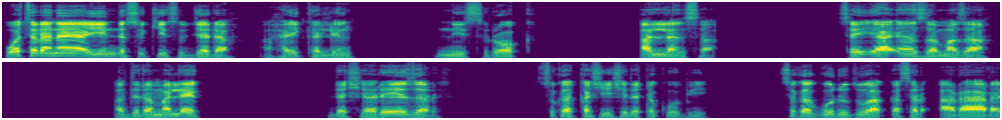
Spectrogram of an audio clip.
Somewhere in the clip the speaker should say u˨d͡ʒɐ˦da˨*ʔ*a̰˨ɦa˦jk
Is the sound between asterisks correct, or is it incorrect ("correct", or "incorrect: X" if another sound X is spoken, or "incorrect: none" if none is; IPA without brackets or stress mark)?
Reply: correct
